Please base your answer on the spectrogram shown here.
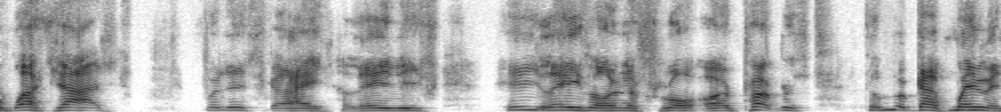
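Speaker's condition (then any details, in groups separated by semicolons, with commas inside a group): Cerebral palsy; spasticity, leans right, since childhood; wheelchair user after spinal cord surgery about five years ago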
